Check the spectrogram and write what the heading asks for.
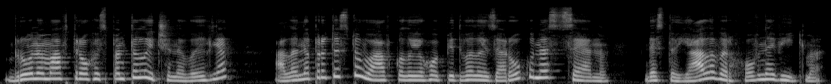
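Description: A woman's voice: medium pitch, a little fast. A woman narrating a children's audiobook at bedtime, reading expressively. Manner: expressive, lively storytelling. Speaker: audiobook reader.

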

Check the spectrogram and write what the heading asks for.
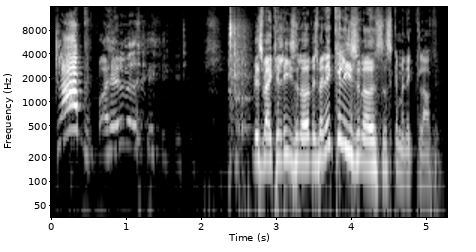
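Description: A man's voice: sits high, sing-song, darkish tone. A man with a Jutlandic accent hosting a livestream concert, chatting in a rambling, playful way and swearing freely. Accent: Jutlandic Danish. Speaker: livestream concert host and musician. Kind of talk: joking livestream banter between songs.

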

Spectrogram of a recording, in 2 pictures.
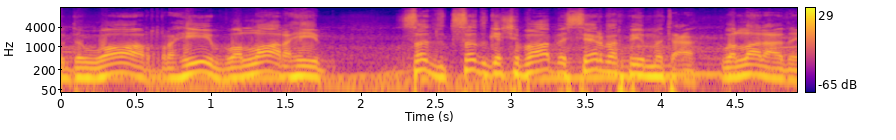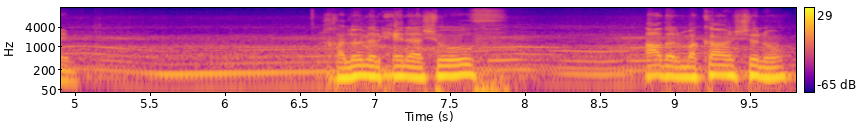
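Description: A man's voice: mid-range voice, background noise. A man giving casual, exclamatory commentary as he plays a game and talks to his viewers. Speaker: gaming streamer.

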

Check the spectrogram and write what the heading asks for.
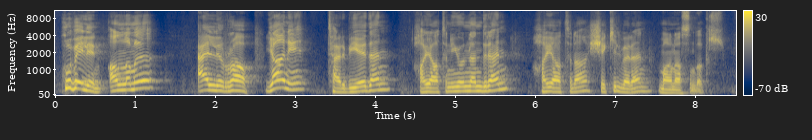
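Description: A man giving a religious talk as a story, animated and full of rhetorical questions to his listeners, acting out the quoted lines. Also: sits high. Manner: animated, asks the audience frequent rhetorical questions; acts out quoted lines in dialogue. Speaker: religious speaker.

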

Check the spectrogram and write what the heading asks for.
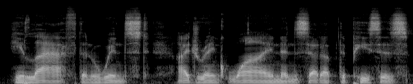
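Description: Deep, slow male storyteller. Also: flat delivery. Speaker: audiobook reader. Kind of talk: scripted fantasy narration.

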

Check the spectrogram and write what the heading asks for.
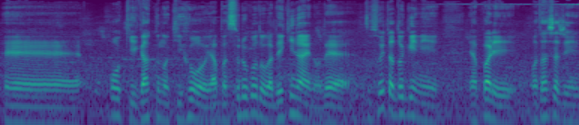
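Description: A man in his thirties, a former player now company director, answering politely and in measured terms on a cafe terrace. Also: mid-range voice. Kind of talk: interview answer. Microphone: lapel mic. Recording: noisy terrace behind.

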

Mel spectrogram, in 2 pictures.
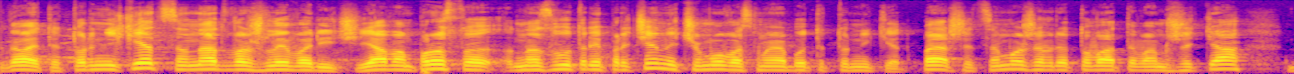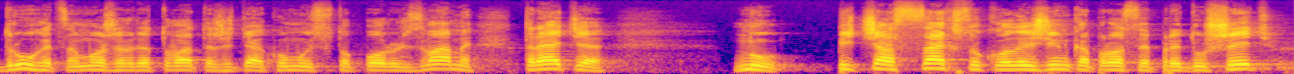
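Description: A man's voice: fairly high pitch, fast talker. A young man performing stand-up on a club stage, brash and profane, teasing the crowd. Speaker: stand-up comedian. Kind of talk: stand-up routine with crowd work.

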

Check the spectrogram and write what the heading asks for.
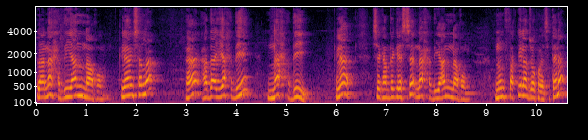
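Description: A woman teaching an Arabic grammar class, reciting verses slowly and explaining them step by step while quizzing her students. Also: on the high side, darkish tone. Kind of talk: online class lecture.

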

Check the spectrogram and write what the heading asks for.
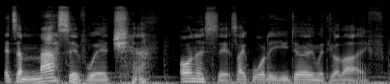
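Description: A man's voice: lowish voice, normal speed, a bit bright. A young man chatting casually while streaming a game, rambling, laughing often and swearing freely. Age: young adult. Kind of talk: casual gaming stream chat.

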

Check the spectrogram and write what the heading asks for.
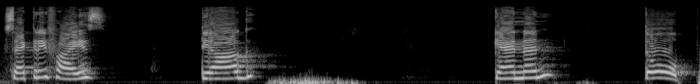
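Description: Slow, high-voiced woman teaching vocabulary. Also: steady tone, fairly bright tone, low-quality recording. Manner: reads word pairs one by one, clearly pronounced. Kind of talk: slow, clear vocabulary lesson.

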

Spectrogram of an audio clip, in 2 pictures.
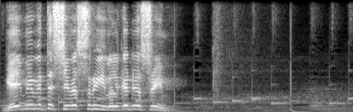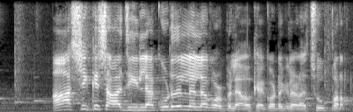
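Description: A man's voice: sits high, measured pace, faint music behind. A man from Kerala on a casual live stream, chatting and answering viewers as bro over a calibrated streaming mic. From Kerala, India. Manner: chatty, greets viewers and answers chat, calls them bro.

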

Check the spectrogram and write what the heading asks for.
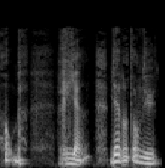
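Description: A man voicing a spirited young girl who talks sarcastically and quickly. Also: mid-range voice, animated, warm tone, husky, dry recording, clean studio sound, pitched above the performer's own voice. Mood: indignant. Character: spirited young London girl, sharp-tongued.

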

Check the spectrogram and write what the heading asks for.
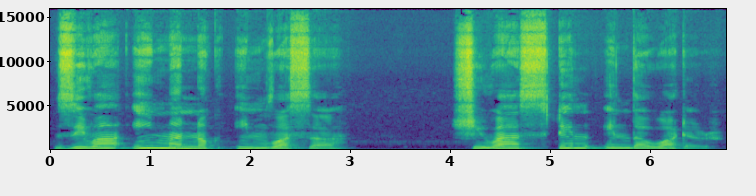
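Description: A woman reading a children's story slowly, speaking each line and then its translation. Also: on the low side, very animated, dark tone. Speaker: narrator of a bilingual story. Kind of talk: slow storybook reading in German and English.

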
